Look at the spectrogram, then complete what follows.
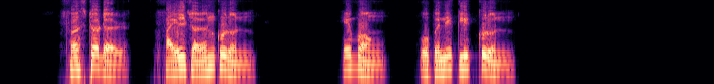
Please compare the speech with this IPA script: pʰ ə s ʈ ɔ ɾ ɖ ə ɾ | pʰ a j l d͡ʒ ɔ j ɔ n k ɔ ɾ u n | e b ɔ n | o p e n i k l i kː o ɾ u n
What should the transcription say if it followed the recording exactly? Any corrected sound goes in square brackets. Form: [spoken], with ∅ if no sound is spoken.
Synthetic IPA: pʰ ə s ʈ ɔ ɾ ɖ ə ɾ | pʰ a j l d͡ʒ ɔ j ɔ n k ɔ ɾ u n | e b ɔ [ŋ] | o p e n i k l i kː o ɾ u n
